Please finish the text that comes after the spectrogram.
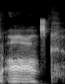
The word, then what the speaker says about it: Ask: marks right it's funny my last name is ask you know ask and it's it's pronounced OSK oddly enough it's a there's a town in Norway named OSK that's my heritage but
